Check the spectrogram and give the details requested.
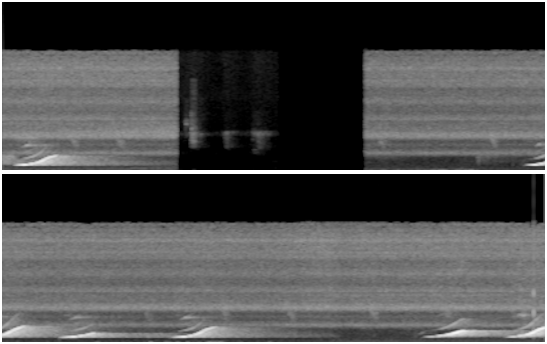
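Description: Magnificent Riflebird giving loud, rich, upslurred whistles, singly or in quick pairs, a second or two apart, over a steady high insect hum.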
